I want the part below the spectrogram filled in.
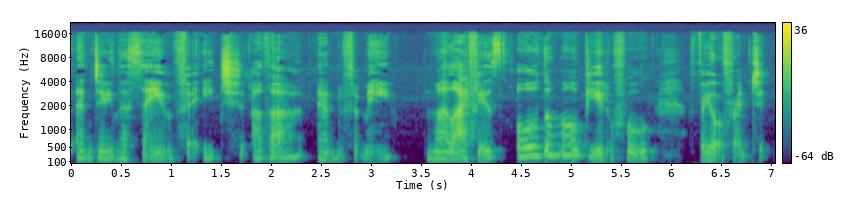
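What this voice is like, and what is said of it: Vocal fry, tearful voice. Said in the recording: “my vocal fry ... in this episode where I've been crying”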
